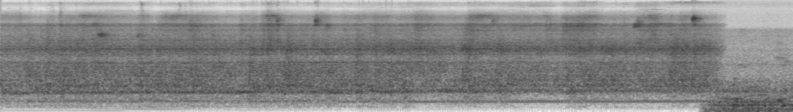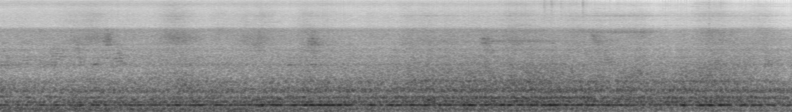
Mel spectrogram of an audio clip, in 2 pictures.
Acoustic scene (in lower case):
subway train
